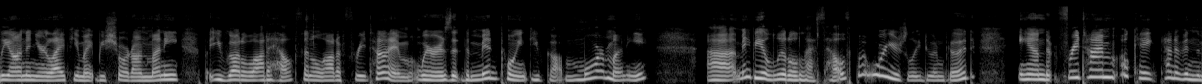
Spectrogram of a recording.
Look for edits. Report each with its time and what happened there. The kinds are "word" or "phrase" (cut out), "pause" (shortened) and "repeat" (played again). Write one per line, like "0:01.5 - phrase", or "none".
0:09.5 - word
